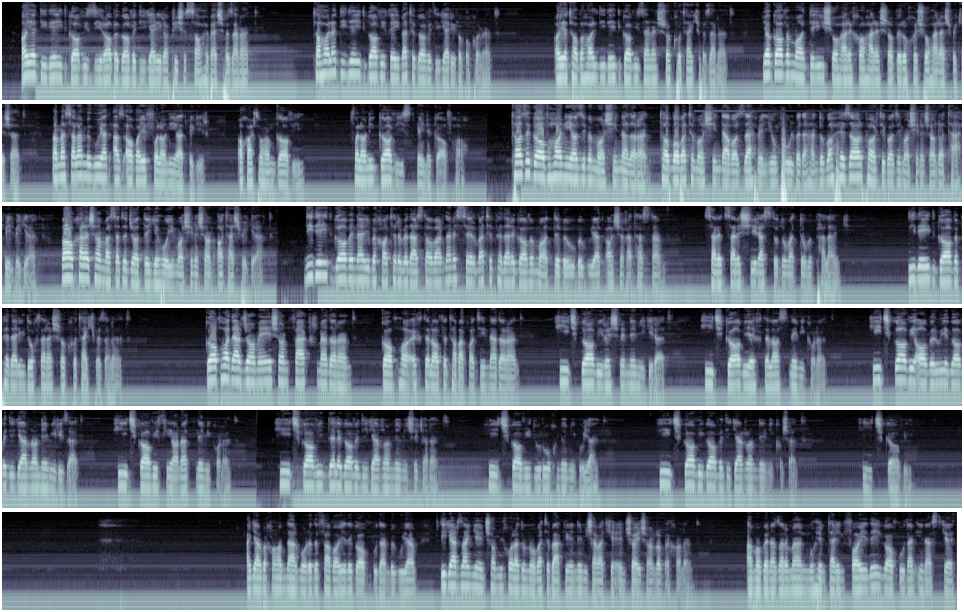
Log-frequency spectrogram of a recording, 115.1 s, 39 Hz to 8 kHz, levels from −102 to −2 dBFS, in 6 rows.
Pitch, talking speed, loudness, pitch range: 110 Hz, 110 wpm, -25 LUFS, 80-125 Hz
